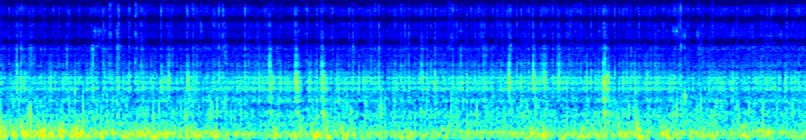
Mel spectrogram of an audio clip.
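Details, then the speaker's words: Riding, a vehicle with a front wheel rattle present since day one: uneven light clatters over the rolling road noise, from the front wheel. The cause is unknown. "That voice is coming from front wheel from the day one."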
